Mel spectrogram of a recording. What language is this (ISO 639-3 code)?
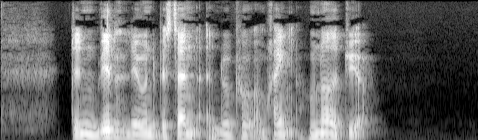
dan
